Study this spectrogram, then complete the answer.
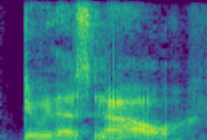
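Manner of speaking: forceful order, no softness; forceful command. Shown as a demonstration. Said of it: "It doesn't have to all be forceful".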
